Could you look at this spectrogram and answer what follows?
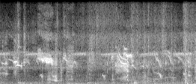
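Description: Native country (gavran) chickens settle on bamboo perches for the night, giving soft, scattered clucks and murmurs at low volume, with no talking.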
